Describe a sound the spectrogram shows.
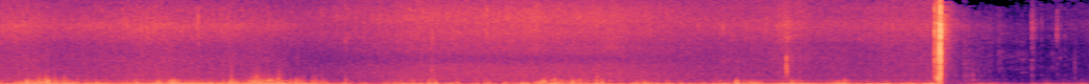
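Wind rumbles loudly outdoors.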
